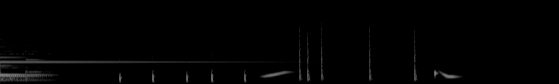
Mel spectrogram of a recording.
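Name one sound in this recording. Short game blips and clicks sound.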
